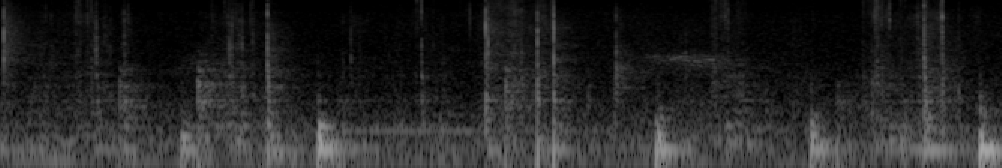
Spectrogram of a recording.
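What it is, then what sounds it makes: Slime strip tapped with a knife tip. A knife tip taps and scores short cuts into a flat, solid purple slime strip resting on a felt mat, with a hand with long purple nails resting beside it. Soft, low, muffled ticks and squishy cuts come in a loose, uneven series, each fading almost at once against a quiet background.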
